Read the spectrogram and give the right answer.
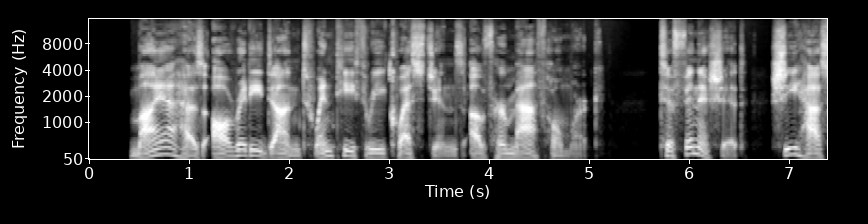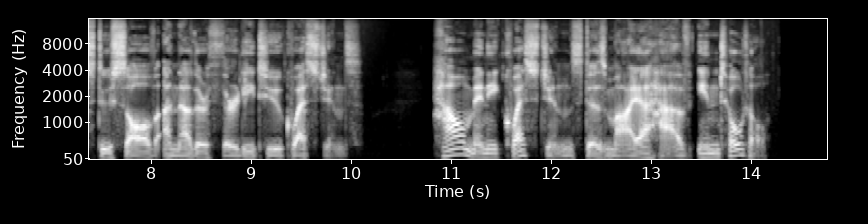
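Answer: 55 questions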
